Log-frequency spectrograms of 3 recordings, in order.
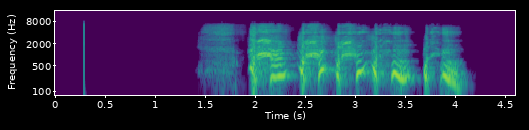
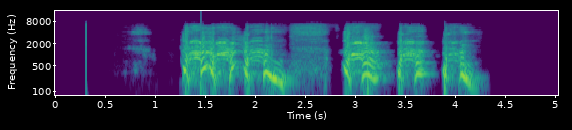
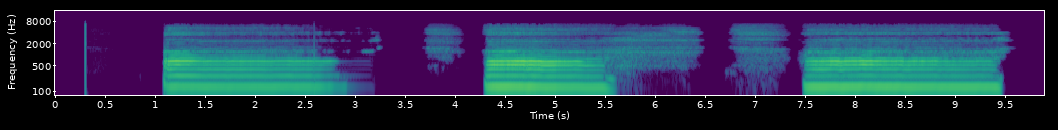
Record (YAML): cough_length: 4.6 s
cough_amplitude: 29215
cough_signal_mean_std_ratio: 0.51
three_cough_length: 5.0 s
three_cough_amplitude: 31415
three_cough_signal_mean_std_ratio: 0.56
exhalation_length: 9.9 s
exhalation_amplitude: 25077
exhalation_signal_mean_std_ratio: 0.62
survey_phase: alpha (2021-03-01 to 2021-08-12)
age: 45-64
gender: Male
wearing_mask: 'No'
symptom_none: true
smoker_status: Ex-smoker
respiratory_condition_asthma: false
respiratory_condition_other: false
recruitment_source: REACT
submission_delay: 10 days
covid_test_result: Negative
covid_test_method: RT-qPCR
covid_ct_value: 39.0
covid_ct_gene: N gene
